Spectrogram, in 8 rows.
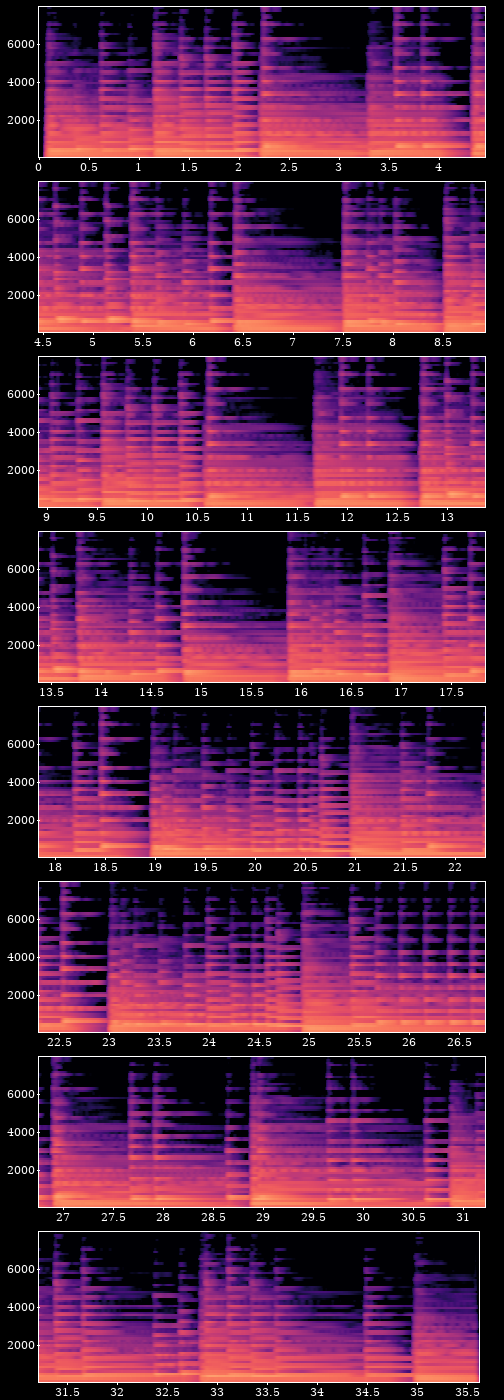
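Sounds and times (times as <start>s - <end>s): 
Tamil song keyboard cover background music: 0.2s - 35.6s.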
